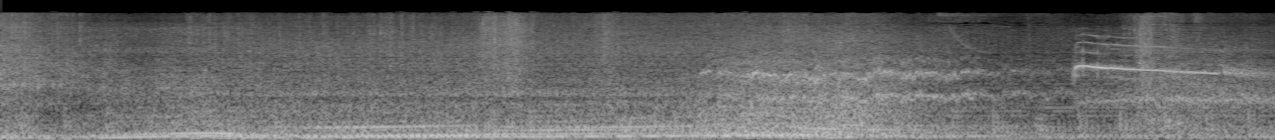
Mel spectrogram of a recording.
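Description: Cartoon vehicle sound effect: an engine revving, its pitch rising and falling, with tyres skidding. A single high, falling screech comes in near the end.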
